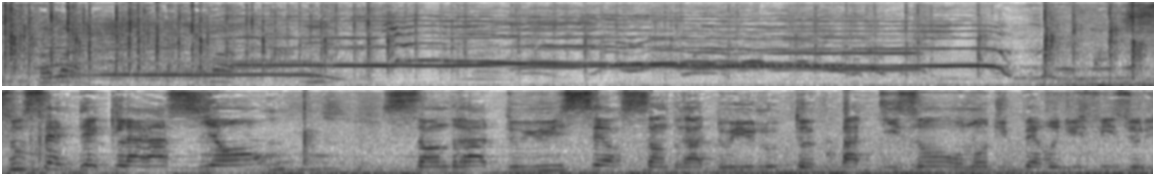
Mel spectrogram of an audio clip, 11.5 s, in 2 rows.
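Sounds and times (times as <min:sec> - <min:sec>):
hands clapping: 0:00.0 - 0:02.3, 0:04.5 - 0:06.1
audience cheering: 0:00.0 - 0:06.0
speech: 0:00.2 - 0:01.2, 0:05.8 - 0:11.5.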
